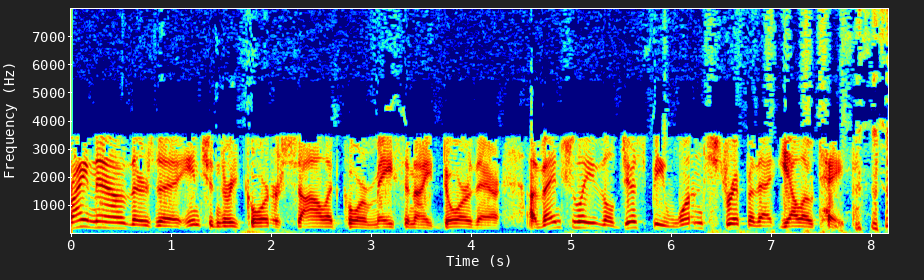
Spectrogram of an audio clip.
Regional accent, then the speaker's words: Los Angeles, California, United States; I'm from Los Angeles

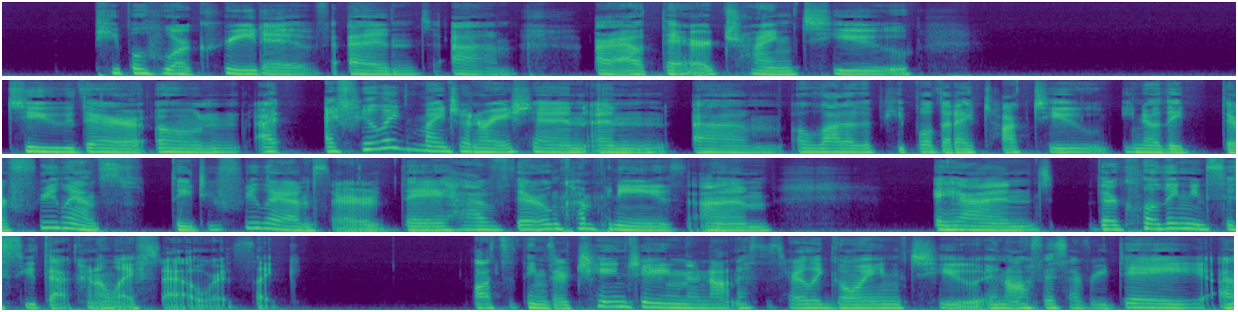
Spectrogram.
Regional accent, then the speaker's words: Milwaukee, Wisconsin, United States; I grew up in the Midwest. I grew up in Milwaukee, Wisconsin, and it wasn't something I wanted to, stay with and live in the Midwest.

